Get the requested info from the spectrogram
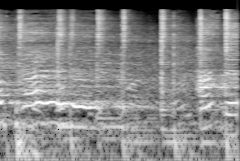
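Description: Pop song performed live: a woman sings the lead line over a steady beat with heavy bass.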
